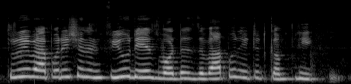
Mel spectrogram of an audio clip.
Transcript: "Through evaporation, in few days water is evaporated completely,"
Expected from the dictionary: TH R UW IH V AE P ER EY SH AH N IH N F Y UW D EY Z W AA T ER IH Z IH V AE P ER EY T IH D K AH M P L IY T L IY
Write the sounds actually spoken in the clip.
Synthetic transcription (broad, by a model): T R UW IH V AE P ER EY SH AH N IH N F Y UW D EY Z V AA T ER IH Z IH V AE P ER EY T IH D K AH M P L IY T L IY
